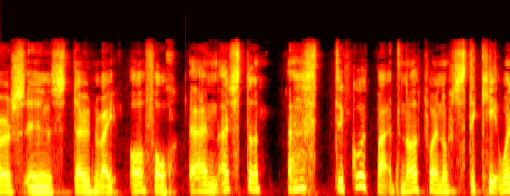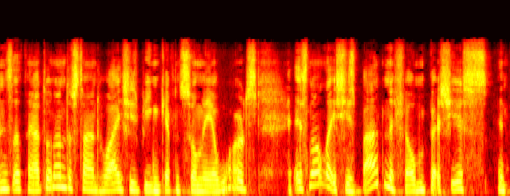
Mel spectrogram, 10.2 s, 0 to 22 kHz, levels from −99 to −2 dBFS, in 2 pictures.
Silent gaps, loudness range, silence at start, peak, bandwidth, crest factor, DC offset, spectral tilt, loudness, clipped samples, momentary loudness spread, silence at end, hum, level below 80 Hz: none; 3 LU; 0 s; -2 dBFS; 9.6 kHz; 18 dB; under 0.1%; -4 dB/octave; -18 LUFS; under 0.1%; 6 LU; 0 s; none; -52 dBFS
